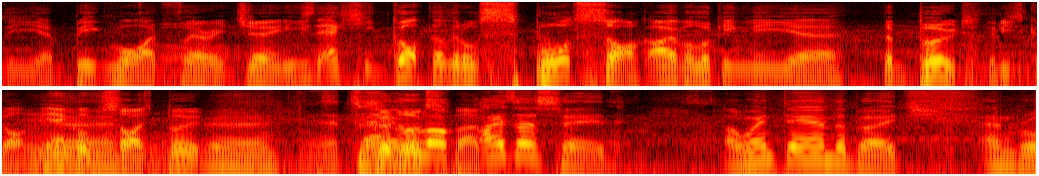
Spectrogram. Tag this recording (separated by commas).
Speech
